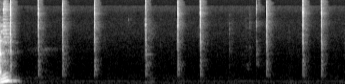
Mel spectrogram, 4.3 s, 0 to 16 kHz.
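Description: Light plastic clicks from a Technics RS-X101 cassette deck's take-up reel and gear train, turned slowly by hand: about nine clicks at uneven spacing, roughly one every half second, with a faint steady hum beneath. The gear driving the reel is made of soft plastic and has broken teeth.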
